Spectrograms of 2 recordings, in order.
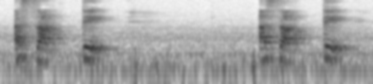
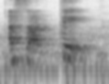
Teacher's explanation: There is a small tsu between sa and te, hence there is a small pause between the two syllables. The pronunciation would be asatte.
